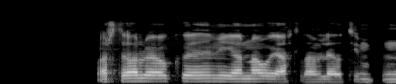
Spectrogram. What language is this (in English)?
Icelandic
